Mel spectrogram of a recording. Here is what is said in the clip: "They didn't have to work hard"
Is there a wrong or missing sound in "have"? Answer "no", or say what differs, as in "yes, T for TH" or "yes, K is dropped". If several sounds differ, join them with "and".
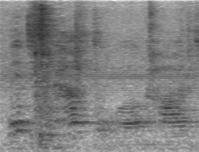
yes, F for V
